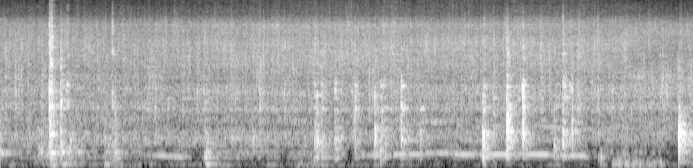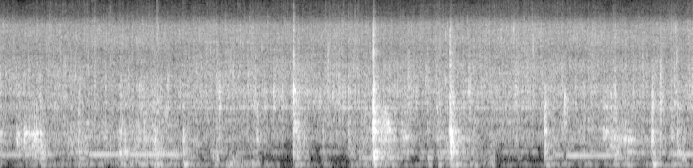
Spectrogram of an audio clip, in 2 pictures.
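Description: Chicken sizzling in an aluminium pressure cooker while a steel ladle stirs it, scraping and clinking against the pot now and then as a ground masala paste is mixed in.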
